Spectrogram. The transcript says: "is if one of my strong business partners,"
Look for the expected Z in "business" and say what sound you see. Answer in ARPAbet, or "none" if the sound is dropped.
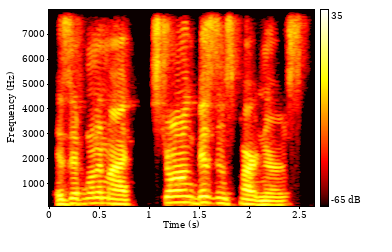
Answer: Z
